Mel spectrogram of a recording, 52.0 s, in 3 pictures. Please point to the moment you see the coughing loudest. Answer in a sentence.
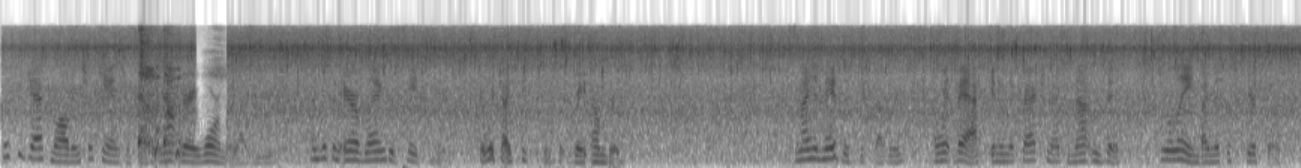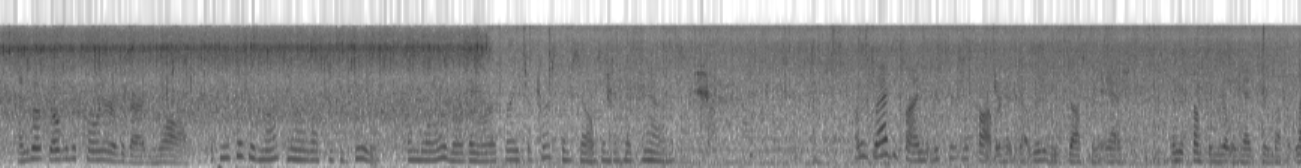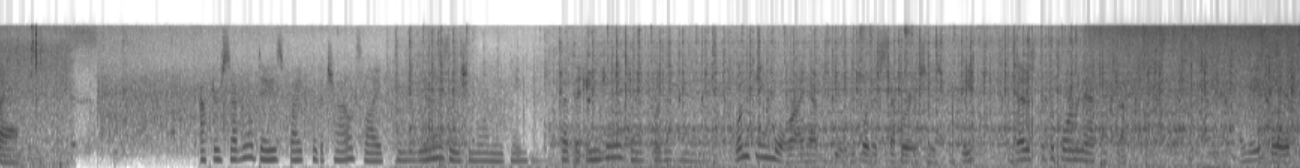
The loudest moment of the coughing is at 2 seconds.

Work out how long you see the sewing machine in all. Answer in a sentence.
You can hear the sewing machine for 12 seconds altogether.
